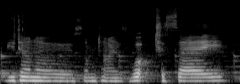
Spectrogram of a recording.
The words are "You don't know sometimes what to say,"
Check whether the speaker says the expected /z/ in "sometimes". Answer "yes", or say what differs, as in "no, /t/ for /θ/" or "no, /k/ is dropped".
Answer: yes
